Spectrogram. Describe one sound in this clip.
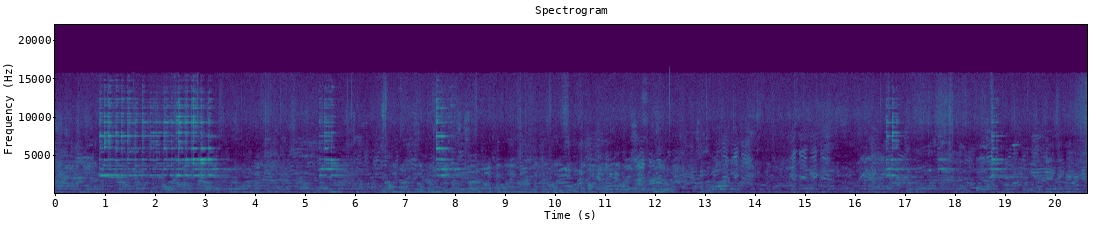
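A crowd of people chatters and calls out across an open outdoor field.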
